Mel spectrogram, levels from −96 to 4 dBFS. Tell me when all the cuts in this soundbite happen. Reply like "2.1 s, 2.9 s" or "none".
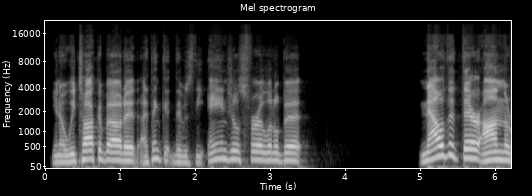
none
